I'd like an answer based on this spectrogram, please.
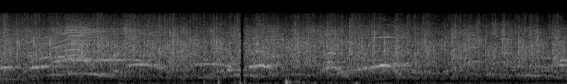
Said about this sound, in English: Now I need three people to just clap on mercy. Mercy.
